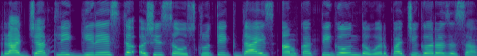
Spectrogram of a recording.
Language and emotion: Goan Konkani, neutral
